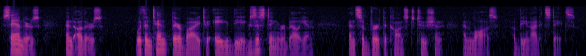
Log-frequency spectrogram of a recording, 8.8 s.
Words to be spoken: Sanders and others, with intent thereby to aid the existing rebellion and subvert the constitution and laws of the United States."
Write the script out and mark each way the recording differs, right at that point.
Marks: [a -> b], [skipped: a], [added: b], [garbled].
Sanders and others, with intent thereby to aid the existing rebellion and subvert the constitution and laws of the United States."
